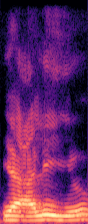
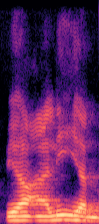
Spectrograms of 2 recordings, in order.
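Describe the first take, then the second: First: The name ends with a plain -u vowel. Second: The name ends with a nasal -an sound. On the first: The speaker calls it right. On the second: The speaker calls it wrong. "betul nggak itu?"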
